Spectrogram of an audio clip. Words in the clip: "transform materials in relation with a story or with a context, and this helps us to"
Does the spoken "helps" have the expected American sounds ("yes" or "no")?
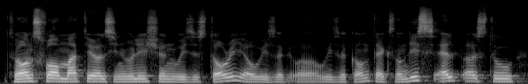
no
